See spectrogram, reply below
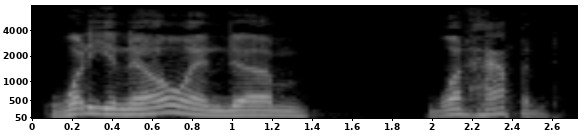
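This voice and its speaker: A man's voice: mid-range voice, measured pace, darkish tone, slightly rough, no room sound. A man hosting a radio talk show, conversational and direct, in a studio. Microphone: studio mic.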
